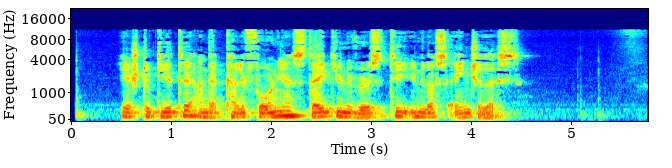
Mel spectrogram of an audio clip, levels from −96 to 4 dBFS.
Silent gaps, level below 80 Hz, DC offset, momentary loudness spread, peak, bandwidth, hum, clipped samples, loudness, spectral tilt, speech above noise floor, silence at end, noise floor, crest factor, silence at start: none; -40 dBFS; under 0.1%; 5 LU; 0 dBFS; 11.5 kHz; none; under 0.1%; -13 LUFS; -4.5 dB/octave; 40 dB; 1.3 s; -53 dBFS; 14 dB; 0.05 s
